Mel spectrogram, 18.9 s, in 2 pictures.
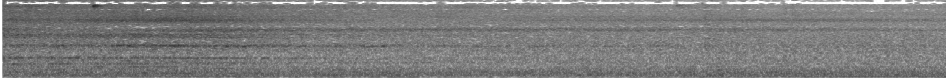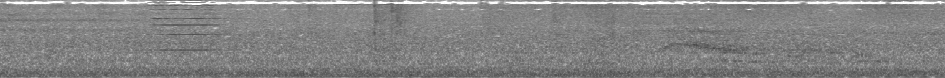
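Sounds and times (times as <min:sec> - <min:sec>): short electronic beep: 0:10.9 - 0:11.8.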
